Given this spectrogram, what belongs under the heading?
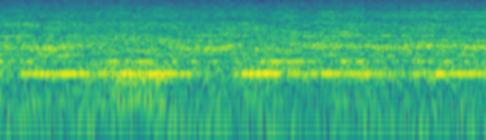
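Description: A heat gun or hair dryer blows steadily while warming decals on a VW Super Beetle, giving a constant close-up whooshing hiss with a faint whine throughout.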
